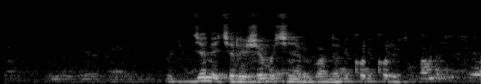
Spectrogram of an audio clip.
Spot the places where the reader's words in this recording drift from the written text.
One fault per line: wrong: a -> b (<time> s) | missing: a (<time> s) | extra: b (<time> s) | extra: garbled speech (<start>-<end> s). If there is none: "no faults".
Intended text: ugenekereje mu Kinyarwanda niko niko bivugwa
no faults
